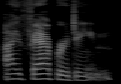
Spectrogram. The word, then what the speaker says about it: ivabradine: Put all 4 syllables together and you get ivabradine. Emphasize VAB. That's that second syllable, VAB. See if you can hear that emphasis when I say it again.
